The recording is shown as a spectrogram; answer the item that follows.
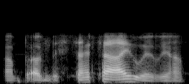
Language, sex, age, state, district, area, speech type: Urdu, male, 30-45, Bihar, Supaul, rural, conversation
